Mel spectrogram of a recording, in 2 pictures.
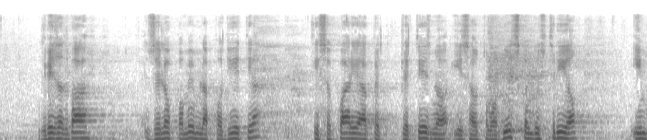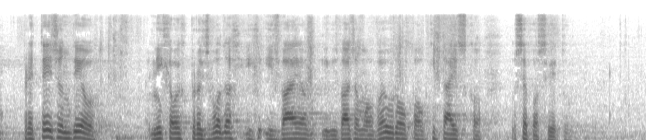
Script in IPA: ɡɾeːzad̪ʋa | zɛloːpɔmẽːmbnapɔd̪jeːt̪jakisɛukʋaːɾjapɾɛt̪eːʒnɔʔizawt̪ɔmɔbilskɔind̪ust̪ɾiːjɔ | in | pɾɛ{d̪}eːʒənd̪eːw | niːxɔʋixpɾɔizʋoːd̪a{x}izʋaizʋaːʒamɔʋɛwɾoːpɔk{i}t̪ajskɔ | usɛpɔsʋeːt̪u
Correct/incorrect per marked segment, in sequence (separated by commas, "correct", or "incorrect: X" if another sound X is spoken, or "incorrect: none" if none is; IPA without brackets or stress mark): incorrect: t̪, correct, correct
